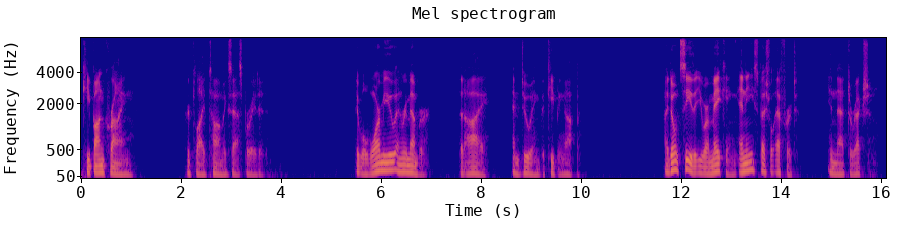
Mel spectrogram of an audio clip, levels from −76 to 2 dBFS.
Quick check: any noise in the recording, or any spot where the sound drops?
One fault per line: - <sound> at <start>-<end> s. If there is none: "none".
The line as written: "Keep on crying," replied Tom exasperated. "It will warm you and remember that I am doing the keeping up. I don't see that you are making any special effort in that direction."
none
